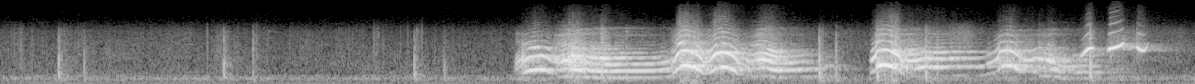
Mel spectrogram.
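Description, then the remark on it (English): A dog named Cinder, near a campus bell tower in fog, barks in a run of drawn-out, whiny, high-pitched yelps that rise and fall, loud and without talk, after a few faint ticking taps. “Well, you're a nice dog.”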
